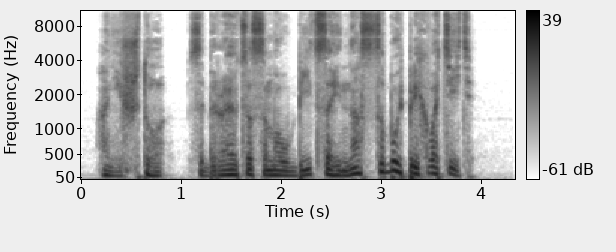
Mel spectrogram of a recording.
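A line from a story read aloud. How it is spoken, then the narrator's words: Terrified whisper. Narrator (Russian): в ужасе прошептал Маркли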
